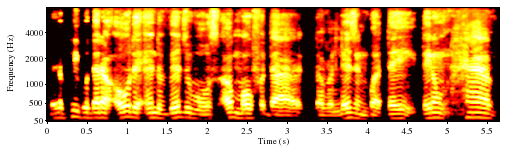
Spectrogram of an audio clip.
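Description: A man's voice: medium pitch, fairly even intonation, moderate pace, rough recording. A man in his twenties speaking earnestly on spiritual matters in conversation, often repeating and rephrasing as he builds a point. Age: 20s.

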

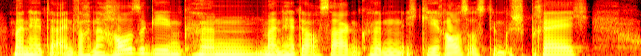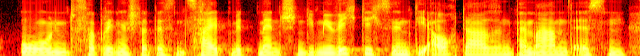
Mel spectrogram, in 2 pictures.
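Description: A woman hosting a podcast, reading her scripted narration in a calm, explanatory way. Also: deep voice. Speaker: podcast host.

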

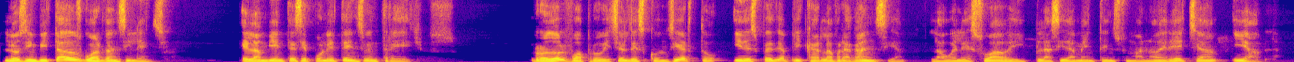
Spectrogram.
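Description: A man's voice: medium pitch, normal speed, darkish tone. A man reading scripted narration for a radio drama.

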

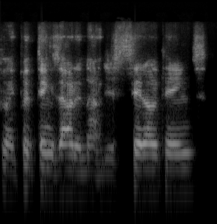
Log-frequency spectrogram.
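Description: A relaxed young man from Milwaukee chats as an interview guest, calling people "bro" and trailing into easy laughs. His voice sits a bit low. The sound is dry and close, with almost no room around it. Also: moderate pace, no echo. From Milwaukee, Wisconsin, United States. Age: 20s. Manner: laid-back, says "bro", laughs between phrases. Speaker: guest, dubstep producer and DJ. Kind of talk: casual interview chat.

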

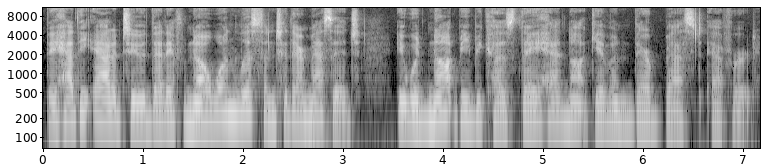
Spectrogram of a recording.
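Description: A woman co-teaching a devotional scripture lesson in a gentle, earnest way, lingering on key phrases. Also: lowish voice, steady tone, moderate pace.

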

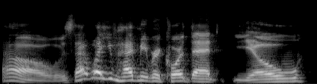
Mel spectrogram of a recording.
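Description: A man's voice: medium pitch, wildly swooping pitch, a little slow. A man hosting a podcast in scripted comedic banter, sounding exasperated. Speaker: podcast host.

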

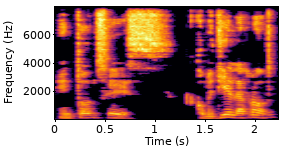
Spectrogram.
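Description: A man in his fifties with an Argentine Spanish accent, Portuguese-speaking from childhood, telling his story at length in a relaxed interview, with many fillers and restarts. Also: on the high side, takes it slowly, breathy edge. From Brazil. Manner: talkative, frequent fillers and restarts. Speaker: guest, YouTuber and entrepreneur. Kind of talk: casual interview.

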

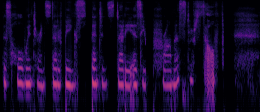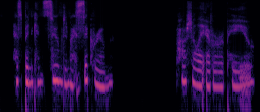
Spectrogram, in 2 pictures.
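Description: A woman voicing an emotional, convalescent young gentleman in a storybook reading, with effusive, formal phrasing. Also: fairly high pitch, fairly even intonation, measured pace, breathy edge, no echo, voice pushed up, heavily acted, low-quality recording. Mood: grateful, remorseful. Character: Victor Frankenstein, emotional young gentleman recovering from illness.

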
